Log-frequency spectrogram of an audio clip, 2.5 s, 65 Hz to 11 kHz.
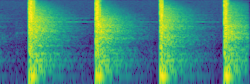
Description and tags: eduardo balon 2.5Seg 6
ball, Bouncing, bounce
